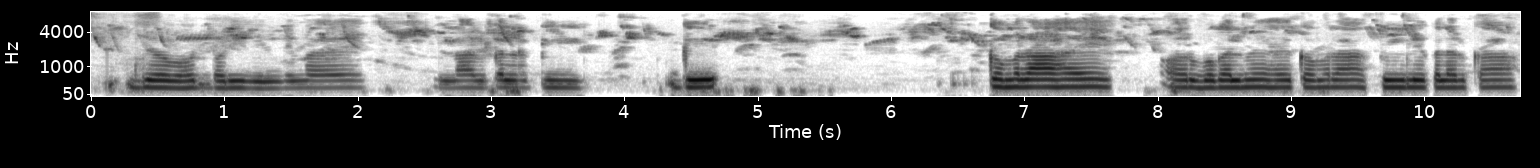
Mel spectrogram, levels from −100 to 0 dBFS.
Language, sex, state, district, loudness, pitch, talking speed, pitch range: Hindi, female, Uttar Pradesh, Budaun, -18 LUFS, 220 Hz, 105 wpm, 205-225 Hz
